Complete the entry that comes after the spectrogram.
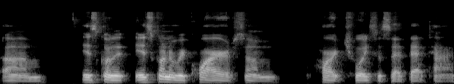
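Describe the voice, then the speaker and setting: At a fairly slow pace, a man with a normal speaking voice talks at a fairly low pitch with fairly even intonation. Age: 60s. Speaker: webinar participant. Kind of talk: casual chat.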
